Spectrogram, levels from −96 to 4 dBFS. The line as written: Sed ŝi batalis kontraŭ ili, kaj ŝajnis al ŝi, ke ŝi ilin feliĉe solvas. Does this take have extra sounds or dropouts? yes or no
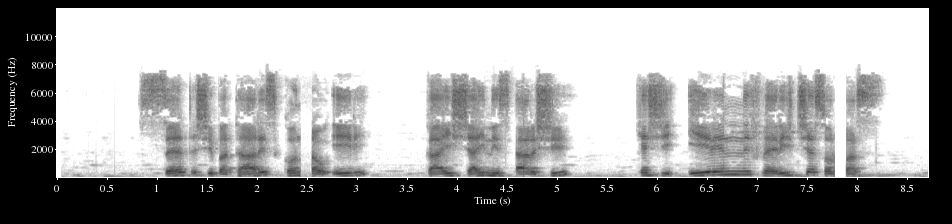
yes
